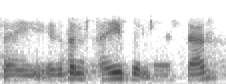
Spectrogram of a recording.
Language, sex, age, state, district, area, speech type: Urdu, female, 30-45, Bihar, Khagaria, rural, conversation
